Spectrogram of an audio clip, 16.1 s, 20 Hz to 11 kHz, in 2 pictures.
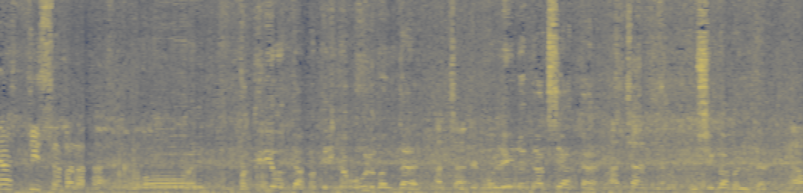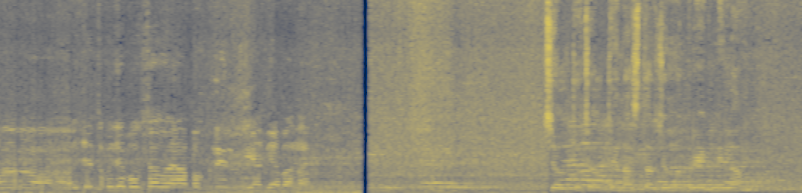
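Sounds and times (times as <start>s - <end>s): man talking: 0.0s - 11.2s, 12.2s - 15.8s
voices: 0.0s - 11.2s, 11.8s - 16.0s
car engine and tyre rumble: 0.0s - 13.5s
low hum: 9.3s - 16.0s.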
